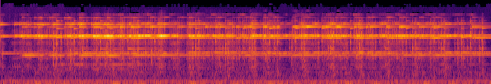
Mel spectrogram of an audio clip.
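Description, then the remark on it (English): Bicycle bells ring continuously, a rapid, bright metallic trill that keeps going for the whole stretch, loud, with a faint low hum underneath and no voices. “More authentic Bicycle Bells now.”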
